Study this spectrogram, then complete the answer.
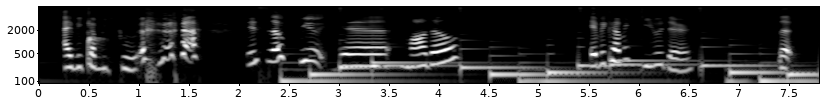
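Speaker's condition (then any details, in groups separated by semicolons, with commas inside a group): No condition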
